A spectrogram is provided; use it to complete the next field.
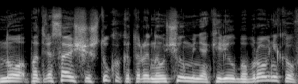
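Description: Fairly high in pitch, the man has an unremarkable speaking voice with ordinary pitch variation. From Ukraine. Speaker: journalist and volunteer soldier. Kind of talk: interview testimony.

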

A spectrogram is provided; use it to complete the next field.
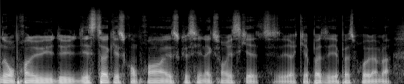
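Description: Very fast speech comes from a man with a very deep, low pitch and a dark, mellow tone. The sound is dry and close, with no echo. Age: 30s. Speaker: startup founder. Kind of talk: interview. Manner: halting.

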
